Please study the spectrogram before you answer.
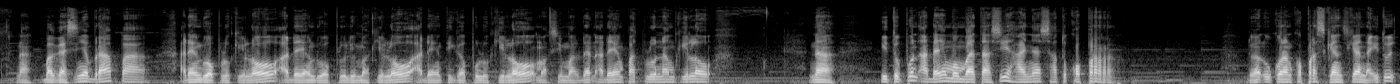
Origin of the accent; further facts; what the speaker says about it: Indramayu, West Java, Indonesia; Kalau di kota-kota besar ada, tapi kalau di kota saya sendiri di Indramayu sini enggak ada gitu.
